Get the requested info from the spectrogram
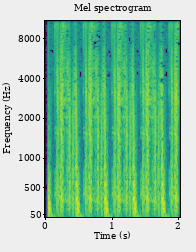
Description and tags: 001 - Beat Nick
Accidental beat created in a samsung cell phone, using looper app, my voyce and body noises.
beat, dance, drum, drum-loop, electronic, groovy, improvised, loop, music, rhythm, weird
